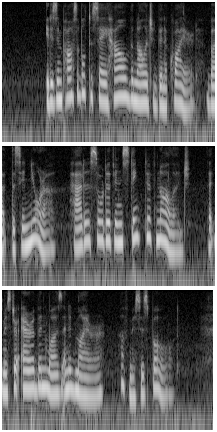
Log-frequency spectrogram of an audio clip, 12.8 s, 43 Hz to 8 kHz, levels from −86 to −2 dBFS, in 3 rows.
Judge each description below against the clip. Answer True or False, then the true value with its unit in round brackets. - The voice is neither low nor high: False (195 Hz)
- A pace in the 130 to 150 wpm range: True (135 wpm)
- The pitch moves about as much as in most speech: True (4.5 semitones)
